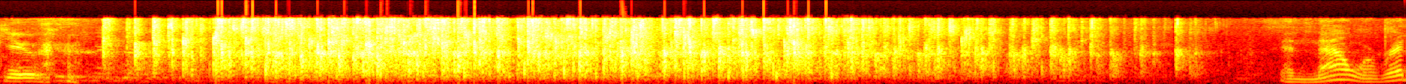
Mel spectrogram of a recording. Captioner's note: applause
